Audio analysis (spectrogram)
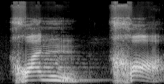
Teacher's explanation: یہ خا جو ہے منہ کے خالی حصے سے ادا ہوتا ہے اور اس کو پر پڑھیں گے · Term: حروف مستعلیہ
